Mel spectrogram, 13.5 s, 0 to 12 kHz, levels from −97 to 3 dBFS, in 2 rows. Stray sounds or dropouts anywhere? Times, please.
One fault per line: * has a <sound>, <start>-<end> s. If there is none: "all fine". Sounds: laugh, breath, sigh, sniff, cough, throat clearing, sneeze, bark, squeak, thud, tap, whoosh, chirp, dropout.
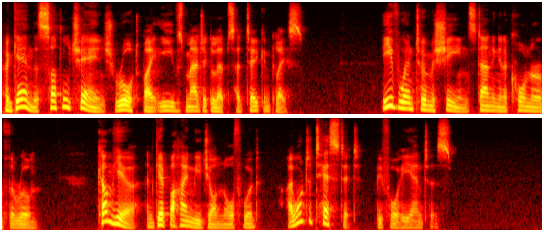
all fine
